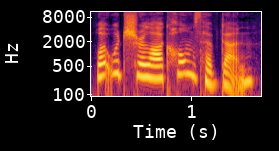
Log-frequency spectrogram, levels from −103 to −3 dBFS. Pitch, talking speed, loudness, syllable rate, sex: 255 Hz, 210 wpm, -15 LUFS, 5.0 syllables/s, female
